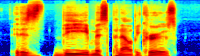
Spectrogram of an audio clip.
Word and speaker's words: Cruz: is the Miss Penelopey Cruz or Kruuth as she likes to say.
